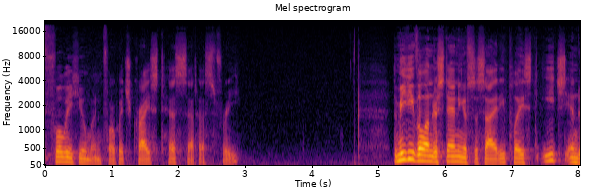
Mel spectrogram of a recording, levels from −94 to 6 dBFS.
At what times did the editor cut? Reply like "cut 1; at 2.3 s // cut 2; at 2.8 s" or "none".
none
